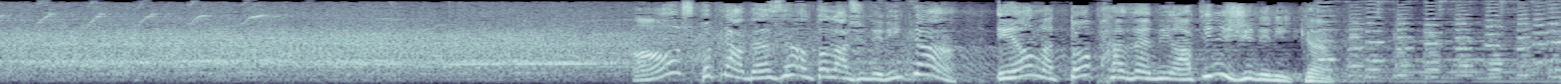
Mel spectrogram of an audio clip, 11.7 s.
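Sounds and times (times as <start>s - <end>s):
audience applause: 0.0s - 7.1s
speech: 4.8s - 10.2s.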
